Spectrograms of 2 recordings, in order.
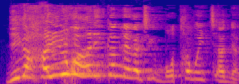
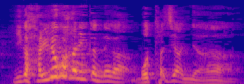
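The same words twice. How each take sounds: First: High, loud exasperated cry; Jesus pleading, high and loud. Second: A near-sob at normal level; tearful plea. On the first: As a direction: burst out in frustration. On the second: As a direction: plead with a catch in the voice. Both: Acted. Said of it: "이럴 겁니다, 아마".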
